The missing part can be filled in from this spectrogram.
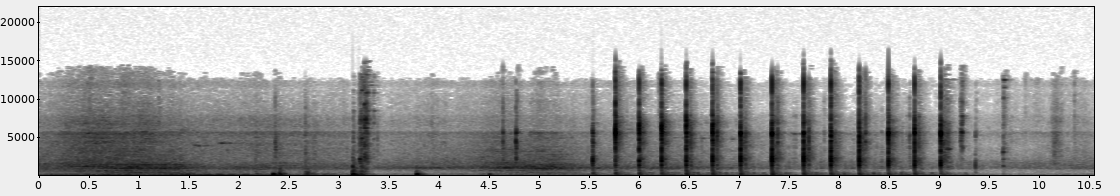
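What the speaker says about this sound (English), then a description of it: "tap it with the hammer" A few scattered metallic taps give way to a rapid, steady run of sharp hammer strikes on an S10 pickup, about twenty evenly spaced blows over steady background noise.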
